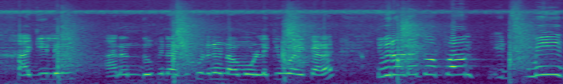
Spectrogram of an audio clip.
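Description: A man's voice in a sing-song, chant-like delivery with several briefly held notes, broken by a few sharp smacking hits between phrases.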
